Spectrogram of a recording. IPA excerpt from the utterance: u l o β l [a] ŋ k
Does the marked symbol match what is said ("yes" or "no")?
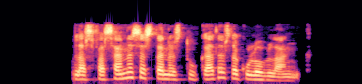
yes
